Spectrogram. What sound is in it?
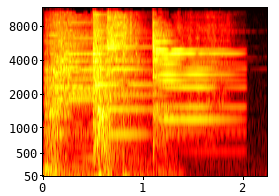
sword battle jingle loop
if you can develop this to percussion please give me a hint.
battle, jingle, loop, percussion, sword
